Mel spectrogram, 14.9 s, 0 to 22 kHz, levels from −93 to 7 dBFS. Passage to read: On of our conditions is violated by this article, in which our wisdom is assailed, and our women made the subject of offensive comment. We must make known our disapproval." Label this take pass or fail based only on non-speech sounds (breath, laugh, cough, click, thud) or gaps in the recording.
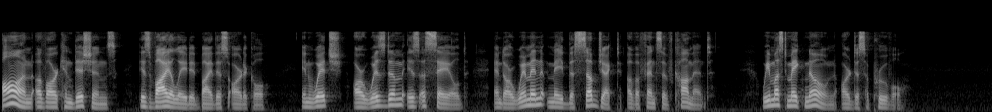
pass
